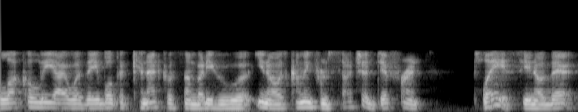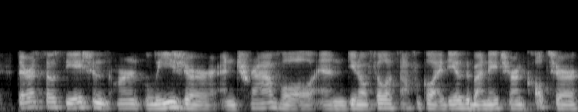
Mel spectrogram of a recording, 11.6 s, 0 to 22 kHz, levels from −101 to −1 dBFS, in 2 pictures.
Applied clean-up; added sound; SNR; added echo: neural mask model DeepFilterNet 3.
